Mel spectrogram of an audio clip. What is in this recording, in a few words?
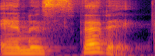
"anaesthetic", Medical English; ˌæn.əsˈθet.ɪk; an-uhs-THET-ik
